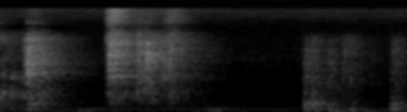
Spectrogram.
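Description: Handling noise as a pistol is taken from the waistband and set down on a stone tabletop: a short rustle about half a second in, then a knock near the end.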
